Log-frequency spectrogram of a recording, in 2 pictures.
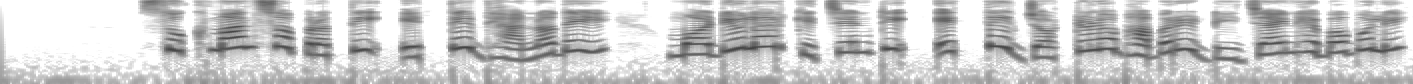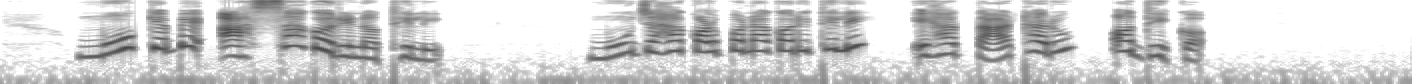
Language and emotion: Odia, surprised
